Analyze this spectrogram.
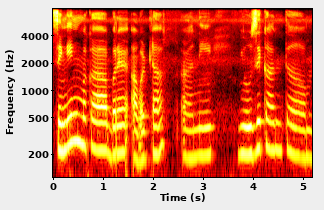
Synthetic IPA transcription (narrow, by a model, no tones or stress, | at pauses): siŋɡiŋɡməkabəɾɛ̃ʔa̰ʋəɽʈa | ani | mjuzikãnt̪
